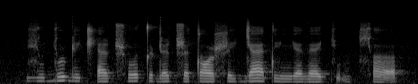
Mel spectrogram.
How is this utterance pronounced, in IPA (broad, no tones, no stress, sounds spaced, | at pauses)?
ʑ u ɟ u ɖ i t͡ʃʼ æ ʈ͡ʂʰ ʊ t̪ ʊ ɖ ɛ ʈ͡ʂ ə t ɔ ʂ i ɟ æ t i ɲ ɛ ð ɛ c ṵ ʎ t͡ɕʰ ʌ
